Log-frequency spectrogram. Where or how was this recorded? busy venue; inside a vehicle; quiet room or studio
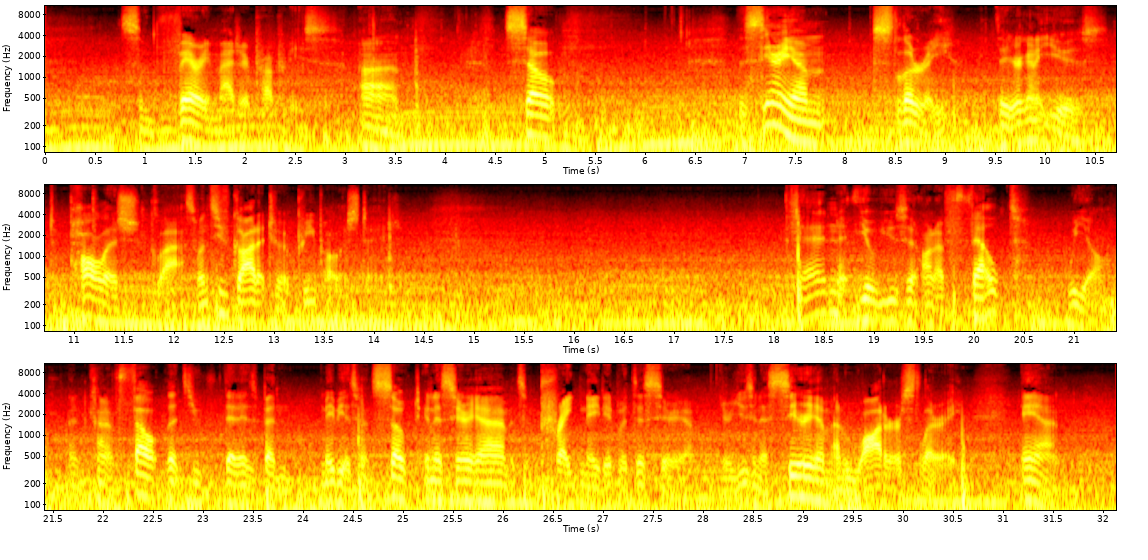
inside a vehicle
